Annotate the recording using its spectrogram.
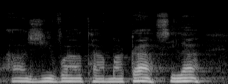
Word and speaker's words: Ājīvaṭṭhamakasīla: Tam giới thì chúng ta vừa thì cái câu tam giới này thì cái câu của nó là cái câu là cái tiếng Pali là Ajiva Athamaka Sila, đọc là Ajiva Athamaka Sila.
